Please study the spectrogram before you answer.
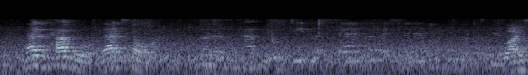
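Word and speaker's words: نذهب: Nadhabu. That's the one. Why is there a fatha? You can. Huh? You're pronouncing like there's a fatha on the ha.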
